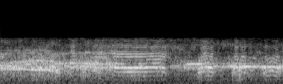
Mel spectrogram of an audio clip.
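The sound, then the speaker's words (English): A mob cheers and shouts loudly as people tip over a police car onto the one beside it, a steady wash of many raised voices with wavering yells on top, dipping briefly midway before swelling again. “They're tipping over one of the police cars, and they're cheering. Listen to the crowd.”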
